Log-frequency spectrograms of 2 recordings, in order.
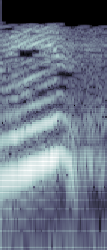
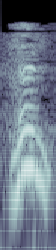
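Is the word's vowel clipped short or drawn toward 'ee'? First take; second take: drawn; clipped. First: The vowel is drawn out toward an 'ee' sound. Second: The vowel is short and the word is clipped. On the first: The speaker calls it wrong. "هذه الإمالة لا وجود لها في لسان العرب" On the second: The speaker calls it right. "قاطع هكذا"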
